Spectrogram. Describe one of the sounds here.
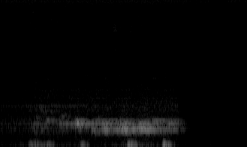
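A marker squeaks on a whiteboard.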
